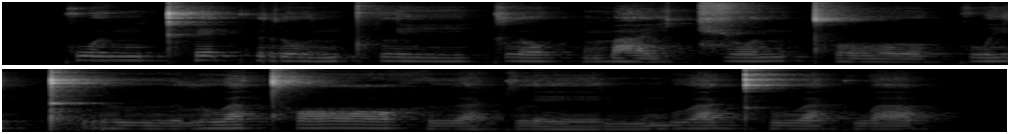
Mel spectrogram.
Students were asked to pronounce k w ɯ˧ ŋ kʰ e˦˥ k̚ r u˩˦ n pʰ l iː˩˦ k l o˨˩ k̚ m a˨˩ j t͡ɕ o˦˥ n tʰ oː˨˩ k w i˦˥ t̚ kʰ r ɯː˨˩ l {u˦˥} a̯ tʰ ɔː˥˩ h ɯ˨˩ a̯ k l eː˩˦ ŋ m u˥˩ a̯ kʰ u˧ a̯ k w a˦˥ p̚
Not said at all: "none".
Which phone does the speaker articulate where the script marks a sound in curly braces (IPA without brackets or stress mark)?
u˦˥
